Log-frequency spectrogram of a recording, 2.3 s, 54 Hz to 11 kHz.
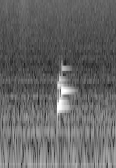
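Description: A short electronic chime of a few stacked tones from the 2023 Ford Escape's SYNC 4 voice-command system, about a second in, lasting about a third of a second. It sounds over a faint steady low hum.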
